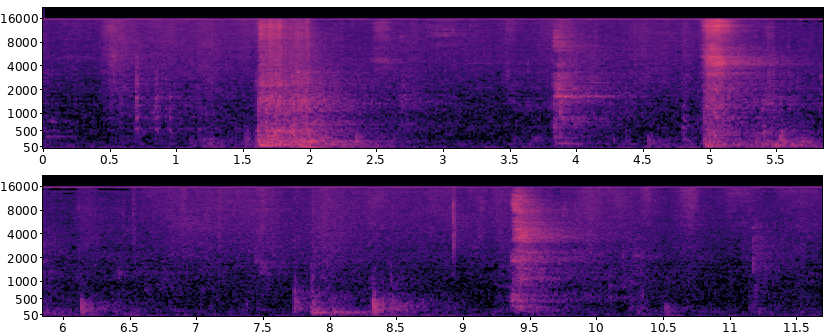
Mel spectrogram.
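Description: A string quartet plays sharp, accented chords with pauses between them.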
